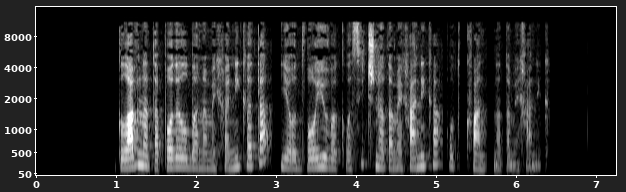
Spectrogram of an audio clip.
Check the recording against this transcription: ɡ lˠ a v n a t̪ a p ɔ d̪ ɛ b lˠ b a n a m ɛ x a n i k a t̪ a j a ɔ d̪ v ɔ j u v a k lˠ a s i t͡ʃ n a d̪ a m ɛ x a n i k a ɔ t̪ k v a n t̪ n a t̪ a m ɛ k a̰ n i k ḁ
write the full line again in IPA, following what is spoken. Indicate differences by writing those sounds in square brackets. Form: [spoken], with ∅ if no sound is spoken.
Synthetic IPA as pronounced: ɡ lˠ a v n a t̪ a p ɔ d̪ ɛ [∅] lˠ b a n a m ɛ x a n i k a t̪ a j a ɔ d̪ v ɔ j u v a k lˠ a s i t͡ʃ n a [t̪] a m ɛ x a n i k a ɔ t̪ k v a n t̪ n a t̪ a m ɛ [x] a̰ n i k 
